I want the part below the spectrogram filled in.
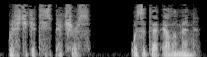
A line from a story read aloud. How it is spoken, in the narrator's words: Gendron whispered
